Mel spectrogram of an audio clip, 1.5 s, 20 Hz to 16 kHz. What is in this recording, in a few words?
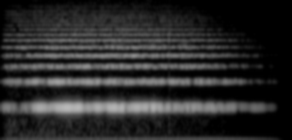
Violins A 5, String Ensembles; Miroslav Vitous; LINKS ORCH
